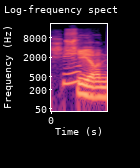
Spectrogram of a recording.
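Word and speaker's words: Shionne: I was hoping Shion. Is that how you say it? Shion, yeah.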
